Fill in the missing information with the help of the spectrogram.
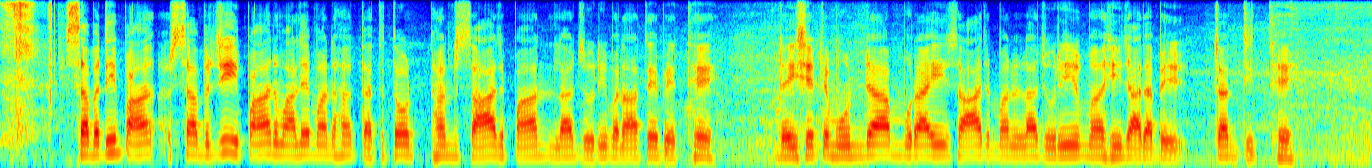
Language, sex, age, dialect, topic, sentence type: Chhattisgarhi, male, 18-24, Western/Budati/Khatahi, agriculture, statement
